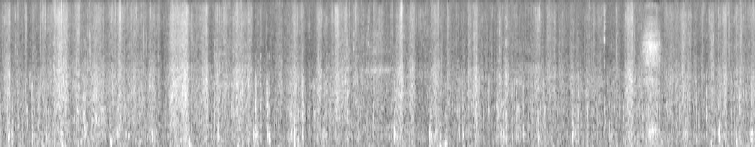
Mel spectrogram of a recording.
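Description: A horse's hooves stepping irregularly on grass pasture, a scatter of soft thuds as he shuffles and turns about.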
